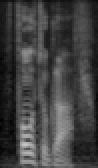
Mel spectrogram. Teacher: We stress on pho. We place a strength or force on the first syllable and we go easy on the rest of the word. We say photograph.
